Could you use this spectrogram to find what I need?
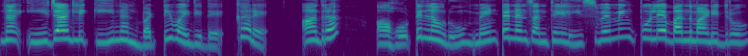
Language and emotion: Kannada, sad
